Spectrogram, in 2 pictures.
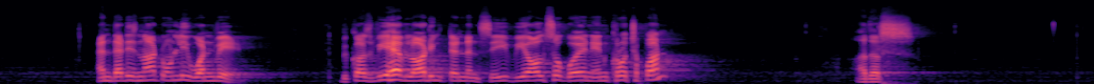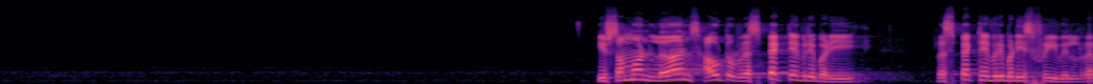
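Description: An elderly man speaks calmly into a microphone, with long pauses.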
